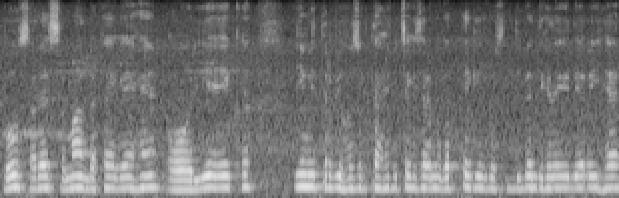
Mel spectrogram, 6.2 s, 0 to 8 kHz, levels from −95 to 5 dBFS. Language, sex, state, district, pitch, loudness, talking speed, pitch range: Hindi, male, Rajasthan, Bikaner, 170 Hz, -14 LUFS, 260 wpm, 165-175 Hz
